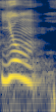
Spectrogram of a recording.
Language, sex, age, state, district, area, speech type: Manipuri, female, 18-30, Manipur, Kakching, rural, read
